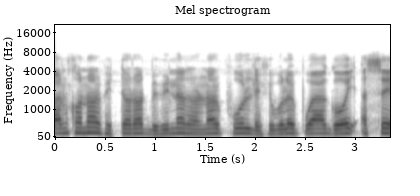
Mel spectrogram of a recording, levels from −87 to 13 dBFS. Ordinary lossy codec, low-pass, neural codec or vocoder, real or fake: none; none; none; real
